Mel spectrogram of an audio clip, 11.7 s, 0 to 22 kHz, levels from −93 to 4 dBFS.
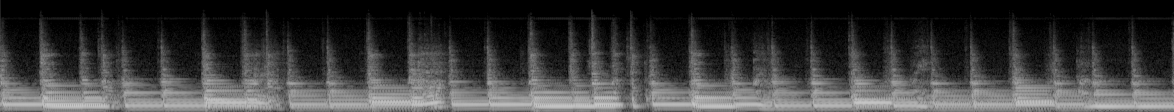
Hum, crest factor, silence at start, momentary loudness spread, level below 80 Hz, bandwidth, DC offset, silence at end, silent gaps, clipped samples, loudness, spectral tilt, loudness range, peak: none; 14 dB; 0 s; 7 LU; -50 dBFS; 7.8 kHz; under 0.1%; 0 s; none; under 0.1%; -25 LUFS; -9 dB/octave; 2 LU; -10 dBFS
